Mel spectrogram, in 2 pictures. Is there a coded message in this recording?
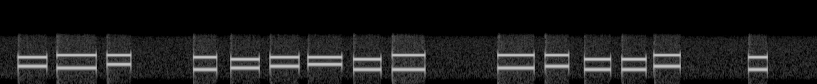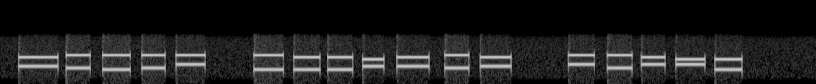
Yes: DTMF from 0.2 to 15.6 s, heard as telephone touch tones, dialled by hand, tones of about 290 ms. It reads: 86# 248013 69119 2 8636# 3227868 #60*1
